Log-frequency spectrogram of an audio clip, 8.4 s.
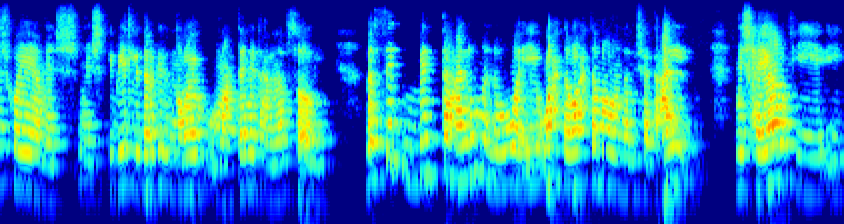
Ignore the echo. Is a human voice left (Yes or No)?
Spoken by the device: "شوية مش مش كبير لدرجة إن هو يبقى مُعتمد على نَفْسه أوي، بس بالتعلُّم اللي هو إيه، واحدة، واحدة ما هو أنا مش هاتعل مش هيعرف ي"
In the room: No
